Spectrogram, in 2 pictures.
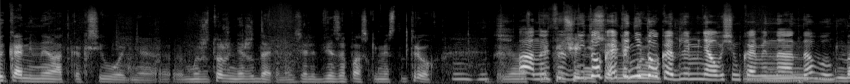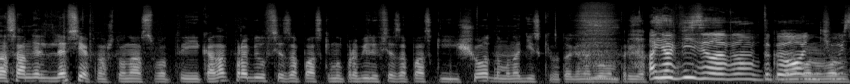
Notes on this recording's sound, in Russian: Этот выпуск я записал на бивуаке посреди пустыни в Марокко, после финиша СУ4.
